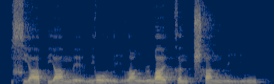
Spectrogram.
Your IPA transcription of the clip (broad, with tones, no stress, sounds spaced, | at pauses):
ɕ j ä˧˥ p j ä˧˥ m ḛ˨˩ ɪ̯ n̪ j o˥˩ ʊ̯ l ḭ˨˩ l ɑ˥˧ ŋ ɻ w a˥˧ ɪ̯ k ə˥˩ n ʈ͡ʂʰ a˥ n n̪ i˧˥ ŋ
